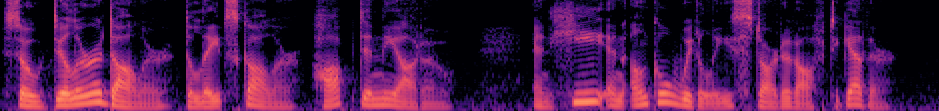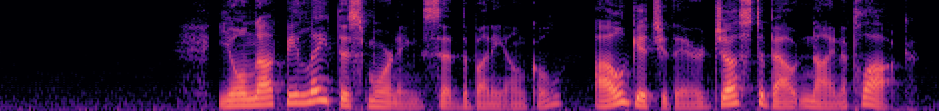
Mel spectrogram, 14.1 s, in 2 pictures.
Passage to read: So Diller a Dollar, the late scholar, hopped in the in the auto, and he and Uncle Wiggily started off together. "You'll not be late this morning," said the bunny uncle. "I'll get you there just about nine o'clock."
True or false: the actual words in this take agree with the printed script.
false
